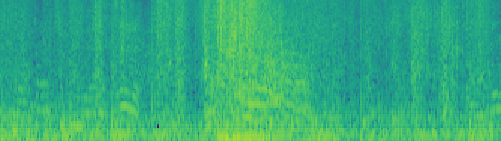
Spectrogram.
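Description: Rifle shots crack loudly at close range.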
